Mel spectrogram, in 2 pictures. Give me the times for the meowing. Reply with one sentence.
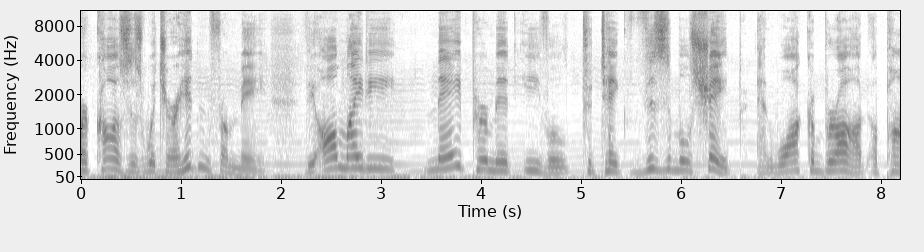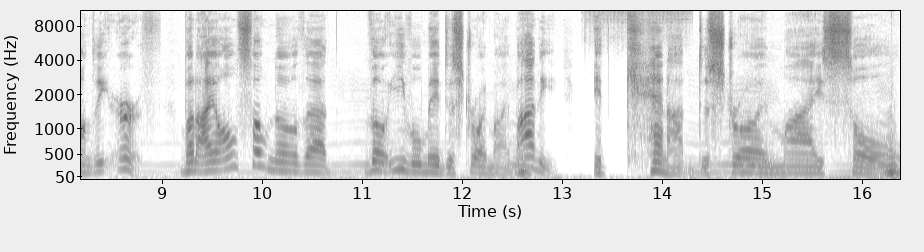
You can't hear the meowing here.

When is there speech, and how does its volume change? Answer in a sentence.
You can hear the speech from 0.0 to 16.3 s, at a steady volume.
